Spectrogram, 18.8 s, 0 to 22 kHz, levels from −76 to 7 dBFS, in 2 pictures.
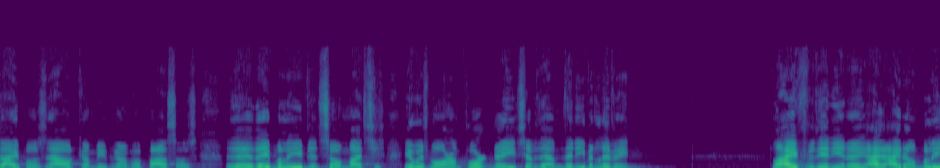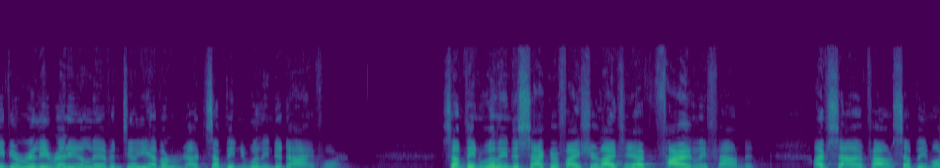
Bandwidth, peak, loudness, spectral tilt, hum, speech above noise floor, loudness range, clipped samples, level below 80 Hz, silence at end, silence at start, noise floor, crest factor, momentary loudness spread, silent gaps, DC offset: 16 kHz; -4 dBFS; -28 LUFS; -4.5 dB/octave; none; 41 dB; 5 LU; under 0.1%; -78 dBFS; 0 s; 0 s; -69 dBFS; 24 dB; 11 LU; none; under 0.1%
